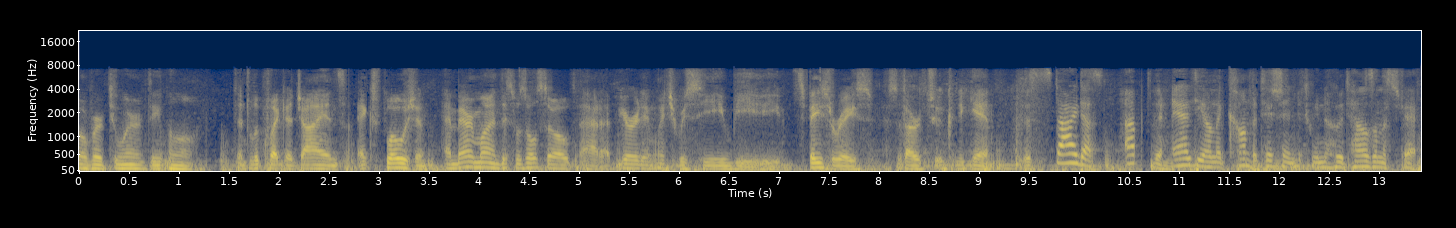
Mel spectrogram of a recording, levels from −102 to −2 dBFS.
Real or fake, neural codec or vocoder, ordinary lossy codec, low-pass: fake; codec, 24 kHz, 0.9 kbps, WavTokenizer, medium speech release version 1; AAC, 32 kbps; 7.2 kHz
